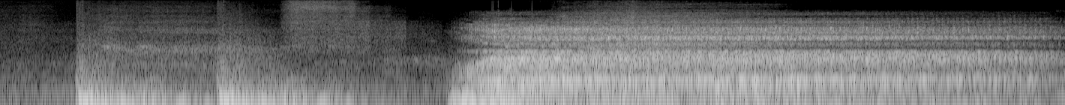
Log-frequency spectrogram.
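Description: A deep, distorted roar of an ancient green dragon: two short guttural bursts, then a sustained, loud, rumbling roar with harsh rasping texture that holds steady for several seconds.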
